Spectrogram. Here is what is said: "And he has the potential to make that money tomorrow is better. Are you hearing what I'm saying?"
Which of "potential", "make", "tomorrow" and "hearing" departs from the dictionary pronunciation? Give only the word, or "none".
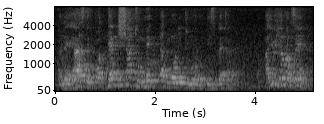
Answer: hearing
